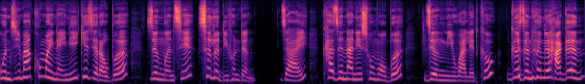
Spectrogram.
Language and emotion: Bodo, happy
